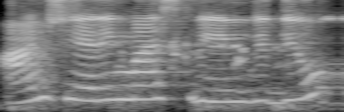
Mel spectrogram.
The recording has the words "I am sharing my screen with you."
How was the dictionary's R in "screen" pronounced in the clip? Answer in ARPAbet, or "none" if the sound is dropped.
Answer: R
